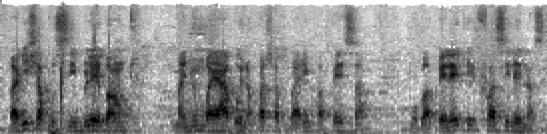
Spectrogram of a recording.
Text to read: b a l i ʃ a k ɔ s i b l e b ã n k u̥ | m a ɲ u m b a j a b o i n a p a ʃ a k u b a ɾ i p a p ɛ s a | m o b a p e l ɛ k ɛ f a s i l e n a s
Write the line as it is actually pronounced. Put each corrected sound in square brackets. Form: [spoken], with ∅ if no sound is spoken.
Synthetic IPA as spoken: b a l i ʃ a k [u] s i b l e b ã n [t] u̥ | m a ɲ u m b a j a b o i n a p a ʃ a k u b a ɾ i p a p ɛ s a | m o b a p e l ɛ k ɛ f a s i l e n a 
